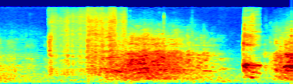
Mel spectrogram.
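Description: Studio audience laughing, swelling up about a second in and dying down after a few seconds, with a short, sharp, loud burst of sound near the end.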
